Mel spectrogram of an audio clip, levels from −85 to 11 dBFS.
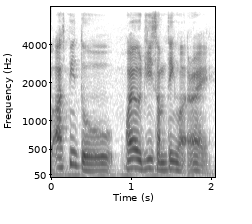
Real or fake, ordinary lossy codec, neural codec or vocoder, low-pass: real; none; none; 7.2 kHz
